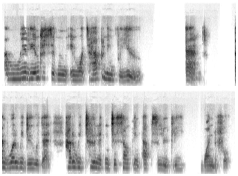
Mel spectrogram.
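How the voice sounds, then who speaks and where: Podcast guest: South African woman, direct and emphatic, average pitch, muffled audio. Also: normal speed, a little mellow, husky. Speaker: guest expert. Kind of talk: podcast interview.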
